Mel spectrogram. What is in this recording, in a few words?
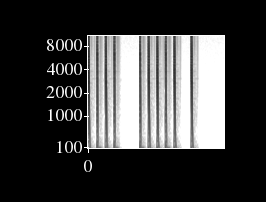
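SNARE ELECTRO 140, Techno Drum; Techno2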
